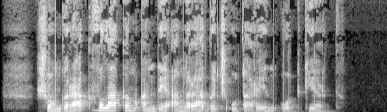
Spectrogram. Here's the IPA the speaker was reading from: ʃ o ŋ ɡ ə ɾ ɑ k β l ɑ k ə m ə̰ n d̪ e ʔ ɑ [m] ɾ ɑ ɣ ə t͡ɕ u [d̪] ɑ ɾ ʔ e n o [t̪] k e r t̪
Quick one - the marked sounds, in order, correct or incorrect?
incorrect, incorrect, correct

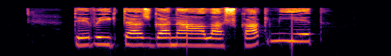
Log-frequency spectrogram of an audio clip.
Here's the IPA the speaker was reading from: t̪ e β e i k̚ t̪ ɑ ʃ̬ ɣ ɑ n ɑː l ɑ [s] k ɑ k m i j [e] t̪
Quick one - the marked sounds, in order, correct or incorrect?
incorrect, correct

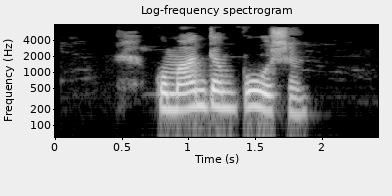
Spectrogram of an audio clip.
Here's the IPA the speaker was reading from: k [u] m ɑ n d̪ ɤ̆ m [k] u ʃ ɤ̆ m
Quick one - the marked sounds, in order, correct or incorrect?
incorrect, incorrect

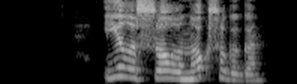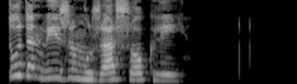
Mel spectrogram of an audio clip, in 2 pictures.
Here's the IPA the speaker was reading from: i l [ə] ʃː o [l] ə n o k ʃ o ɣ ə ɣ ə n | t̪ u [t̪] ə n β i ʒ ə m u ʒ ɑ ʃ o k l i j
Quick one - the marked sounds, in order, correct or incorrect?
correct, correct, incorrect

